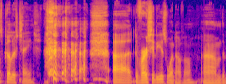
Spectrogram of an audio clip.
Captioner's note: laugh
